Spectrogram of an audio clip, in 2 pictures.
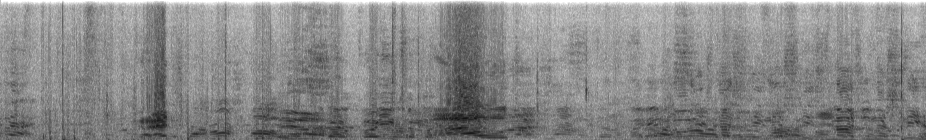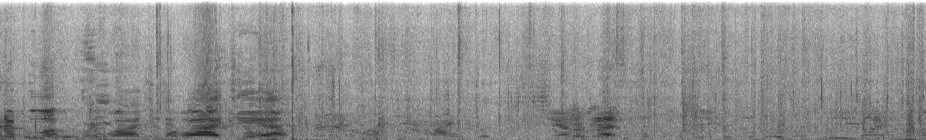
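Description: Young men shout and call out to each other across an open pitch.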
